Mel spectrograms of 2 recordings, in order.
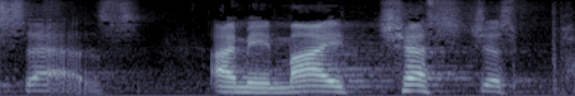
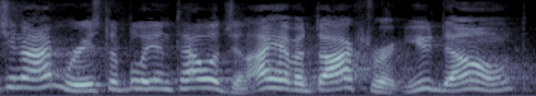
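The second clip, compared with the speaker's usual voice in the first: higher, quick, indignant wife; imitated wife going off; 7 semitones higher than usual. Wife tells husband she can solve her own problems, mock indignation. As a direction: play the wife getting worked up. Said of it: "then she really gets going".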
